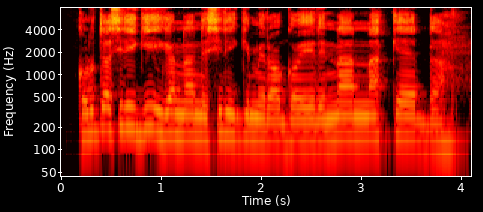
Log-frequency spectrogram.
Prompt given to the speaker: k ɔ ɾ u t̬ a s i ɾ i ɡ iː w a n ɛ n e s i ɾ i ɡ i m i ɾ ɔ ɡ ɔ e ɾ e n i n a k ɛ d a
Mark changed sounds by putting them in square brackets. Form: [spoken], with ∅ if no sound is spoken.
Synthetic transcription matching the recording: k [o] ɾ u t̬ a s i ɾ i ɡ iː [ɣ] a n [a] n e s i ɾ i ɡ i m [e] ɾ ɔ ɡ ɔ e ɾ e n [a] n a k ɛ d a

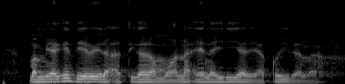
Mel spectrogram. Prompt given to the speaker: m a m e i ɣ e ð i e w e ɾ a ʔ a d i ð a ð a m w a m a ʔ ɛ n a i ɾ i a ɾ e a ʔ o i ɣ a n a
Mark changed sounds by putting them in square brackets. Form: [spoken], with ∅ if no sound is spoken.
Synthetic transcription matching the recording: m a m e [a] ɣ e ð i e w e ɾ a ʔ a [t] i [ɣ] a [ɣ] a m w a [n] a ʔ ɛ n a i ɾ i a ɾ e a [k] o i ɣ a n a

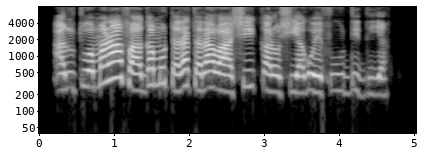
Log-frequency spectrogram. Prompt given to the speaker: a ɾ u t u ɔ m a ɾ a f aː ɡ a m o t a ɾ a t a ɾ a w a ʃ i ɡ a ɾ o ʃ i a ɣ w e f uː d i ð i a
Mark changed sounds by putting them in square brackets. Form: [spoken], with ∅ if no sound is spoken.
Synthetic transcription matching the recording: a ɾ u t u ɔ m a ɾ a f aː ɡ a m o t a ɾ a t a ɾ a w a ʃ i [k] a ɾ [ɔ] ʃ i a ɣ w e f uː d i ð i a

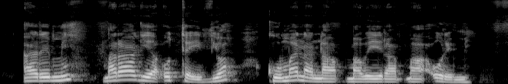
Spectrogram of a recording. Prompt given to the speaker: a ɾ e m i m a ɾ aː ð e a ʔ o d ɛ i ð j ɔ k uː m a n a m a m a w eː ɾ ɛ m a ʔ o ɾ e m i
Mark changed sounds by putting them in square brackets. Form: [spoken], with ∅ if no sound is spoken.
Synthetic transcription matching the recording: a ɾ e m i m a ɾ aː [ɣ] e a ʔ o [t] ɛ i ð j ɔ k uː m a n a [n] a m a w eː ɾ [a] m a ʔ o ɾ e m i

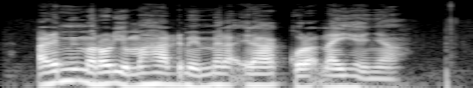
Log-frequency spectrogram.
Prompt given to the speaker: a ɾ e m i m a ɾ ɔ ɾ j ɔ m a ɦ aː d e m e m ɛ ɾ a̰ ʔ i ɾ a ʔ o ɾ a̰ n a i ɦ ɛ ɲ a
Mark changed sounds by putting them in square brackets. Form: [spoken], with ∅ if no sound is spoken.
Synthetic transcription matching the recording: a ɾ e m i m a ɾ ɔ ɾ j ɔ m a ɦ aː d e m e m ɛ ɾ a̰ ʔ [e] ɾ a [k] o ɾ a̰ n a i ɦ ɛ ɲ a

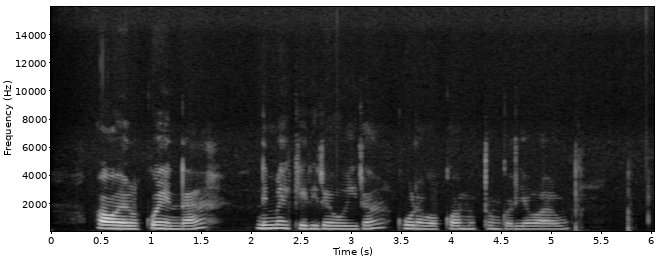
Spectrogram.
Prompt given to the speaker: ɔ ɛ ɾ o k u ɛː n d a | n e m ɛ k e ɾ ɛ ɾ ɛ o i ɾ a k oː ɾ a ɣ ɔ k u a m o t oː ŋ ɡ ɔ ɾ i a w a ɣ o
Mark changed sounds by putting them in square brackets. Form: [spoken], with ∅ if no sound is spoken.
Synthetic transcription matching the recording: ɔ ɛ ɾ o k [w] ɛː n d a | n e m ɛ k e ɾ [i] ɾ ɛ o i ɾ a k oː ɾ a ɣ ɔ k [w] a m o t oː ŋ ɡ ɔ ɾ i a w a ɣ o

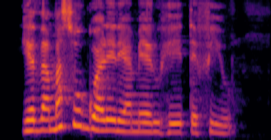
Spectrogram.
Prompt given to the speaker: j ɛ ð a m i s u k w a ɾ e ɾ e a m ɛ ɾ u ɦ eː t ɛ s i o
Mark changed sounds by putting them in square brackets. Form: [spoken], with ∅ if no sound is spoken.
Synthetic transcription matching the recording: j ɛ ð a m [a] s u [ɡ] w a ɾ e ɾ e a m ɛ ɾ u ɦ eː t ɛ [f] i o

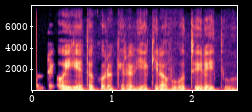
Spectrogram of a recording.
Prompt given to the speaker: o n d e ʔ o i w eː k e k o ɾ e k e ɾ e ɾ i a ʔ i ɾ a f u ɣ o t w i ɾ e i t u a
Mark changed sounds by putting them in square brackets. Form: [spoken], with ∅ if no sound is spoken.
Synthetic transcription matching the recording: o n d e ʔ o i [ɣ] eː [t] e k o ɾ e k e ɾ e ɾ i a [k] i ɾ a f u ɣ o t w i ɾ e i t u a

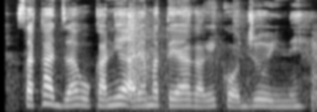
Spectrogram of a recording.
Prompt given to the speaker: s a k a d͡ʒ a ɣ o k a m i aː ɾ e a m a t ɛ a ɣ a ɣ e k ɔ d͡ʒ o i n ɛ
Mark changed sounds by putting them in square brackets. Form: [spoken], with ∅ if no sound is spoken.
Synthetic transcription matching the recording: s a k a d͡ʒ a ɣ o k a [n] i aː ɾ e a m a t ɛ a ɣ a ɣ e k ɔ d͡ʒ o i n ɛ

